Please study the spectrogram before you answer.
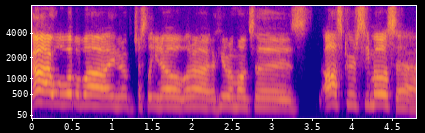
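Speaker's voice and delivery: lightly voiced arena announcer, calling the name out. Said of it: "They're like".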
